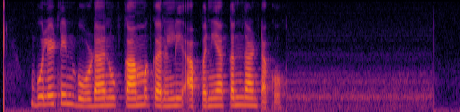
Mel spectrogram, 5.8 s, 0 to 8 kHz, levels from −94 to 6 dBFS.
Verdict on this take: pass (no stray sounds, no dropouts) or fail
pass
